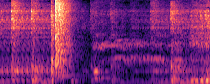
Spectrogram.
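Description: Dubstep-style electronic track with a steady deep bass line under a beat, and a sharp drum hit about half a second in.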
